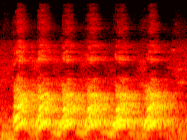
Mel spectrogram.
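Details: Pet German Shepherd named Leo barking nonstop: six clipped, mid-pitched barks in rapid, even succession with no pauses between them.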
